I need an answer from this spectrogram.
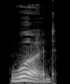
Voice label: "would", voice, english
